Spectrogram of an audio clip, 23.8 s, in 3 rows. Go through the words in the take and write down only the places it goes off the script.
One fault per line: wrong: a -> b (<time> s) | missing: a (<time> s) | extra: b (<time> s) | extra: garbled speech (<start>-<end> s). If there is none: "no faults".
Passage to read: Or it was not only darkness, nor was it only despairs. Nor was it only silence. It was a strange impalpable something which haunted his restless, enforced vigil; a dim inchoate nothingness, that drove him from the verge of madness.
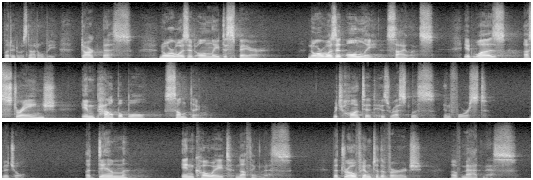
wrong: Or -> But (0.0 s)
wrong: despairs -> despair (3.3 s)
wrong: from -> to (21.4 s)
